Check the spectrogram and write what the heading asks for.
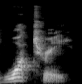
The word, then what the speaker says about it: watery: this in the text you'll see it says Watry that's two syllables so now we're down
